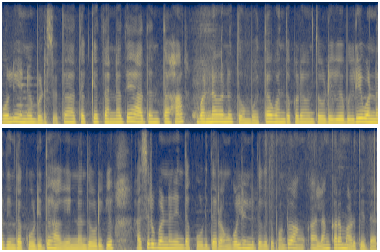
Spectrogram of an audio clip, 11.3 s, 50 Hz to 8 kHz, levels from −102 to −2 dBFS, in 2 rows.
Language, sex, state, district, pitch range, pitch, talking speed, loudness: Kannada, female, Karnataka, Mysore, 195-220 Hz, 205 Hz, 130 wpm, -17 LUFS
